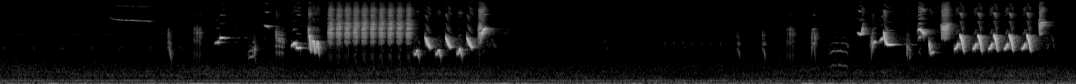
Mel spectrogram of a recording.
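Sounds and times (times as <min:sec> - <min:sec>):
Luscinia megarhynchos singing: 0:00.3 - 0:05.0, 0:07.4 - 0:10.7.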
